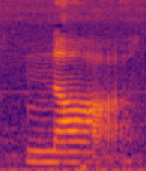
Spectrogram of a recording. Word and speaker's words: gnaw: Let's see, let's go to some words with a silent G. Silent G. We have sign, champagne, gnaw, high, light, rain, though, and through.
